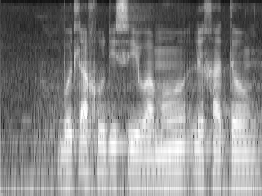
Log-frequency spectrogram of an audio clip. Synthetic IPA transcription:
bʊt͡ɬʼaχʊdisiwamolɪχʰatoːŋ̩

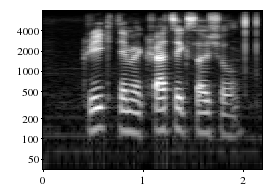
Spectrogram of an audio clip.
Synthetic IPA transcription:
ɡ̥ɹiːkd̥ɛmokʰɹatɪksoːʃəl

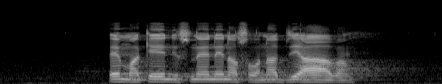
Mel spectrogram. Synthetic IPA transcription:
ɛm̤akeniʂinɛnɛnaʂɔnab͡ʐiɦaːβa

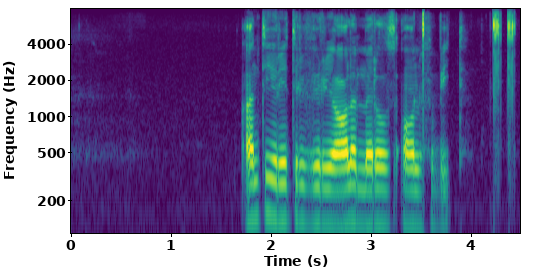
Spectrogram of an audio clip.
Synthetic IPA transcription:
ʔɐ̰ntiɾetrivəɾiɑːləmədəlˠsɑːnχəbit

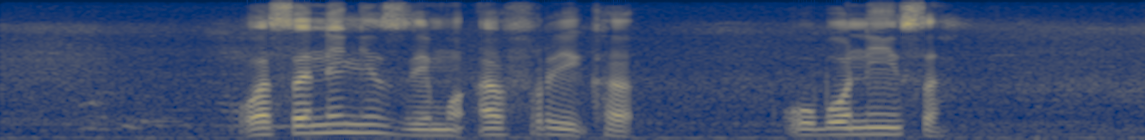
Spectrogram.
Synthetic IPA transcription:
wʔasɛneɲizimuʔafrikʰʼa̰ | ṵɓoniːsa̰

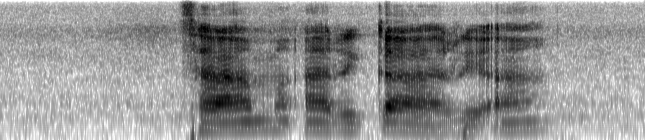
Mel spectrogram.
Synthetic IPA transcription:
t͡sʰamaʔarikar̤iʔa

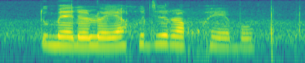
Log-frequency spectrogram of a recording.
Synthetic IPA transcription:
tumɛlɛlɔjaχʊdiɾaq͡χʰwɛːbɔ

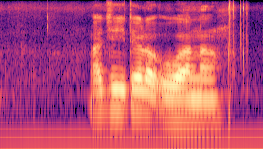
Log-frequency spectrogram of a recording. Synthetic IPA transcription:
mat͡ʃʰiitʼɛɺaʔuwaːna

